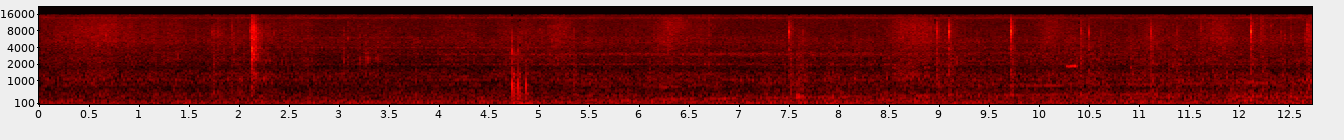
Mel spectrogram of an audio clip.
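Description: Stockholm metro train running, heard from inside the carriage: a steady low rumble with a sharp clack about five seconds in. After that a faint motor whine rises in pitch as the train picks up speed.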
